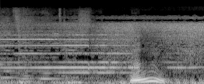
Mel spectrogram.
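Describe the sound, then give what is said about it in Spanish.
A steam locomotive starting up: a sustained whistle tone rings over loud hissing steam for about two seconds. “Ahora le pido a nuestro operador que arranque la locomotora porque salimos de viaje a través del conocimiento.”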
